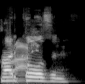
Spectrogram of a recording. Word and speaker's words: Podkolzin: Podkolzin. Yeah, it's Podkolzin.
